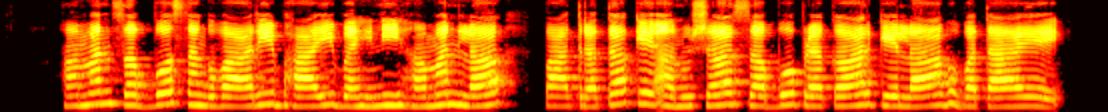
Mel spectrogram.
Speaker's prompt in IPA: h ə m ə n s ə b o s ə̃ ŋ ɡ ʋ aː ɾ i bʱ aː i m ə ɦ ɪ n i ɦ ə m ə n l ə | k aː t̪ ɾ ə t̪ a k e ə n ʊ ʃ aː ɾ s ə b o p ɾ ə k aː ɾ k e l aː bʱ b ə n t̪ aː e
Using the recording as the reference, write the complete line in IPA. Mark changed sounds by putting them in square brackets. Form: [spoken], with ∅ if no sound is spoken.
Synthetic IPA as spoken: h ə m ə n s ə b o s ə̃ ŋ ɡ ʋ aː ɾ i bʱ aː i [b] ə ɦ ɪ n i ɦ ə m ə n l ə | [p] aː t̪ ɾ ə t̪ a k e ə n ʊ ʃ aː ɾ s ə b o p ɾ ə k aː ɾ k e l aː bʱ b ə [∅] t̪ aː e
